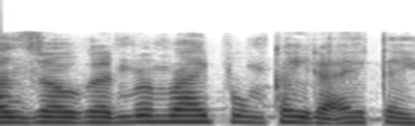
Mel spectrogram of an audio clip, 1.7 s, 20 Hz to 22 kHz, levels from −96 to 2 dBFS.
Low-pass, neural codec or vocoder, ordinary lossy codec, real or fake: none; codec, 16 kHz, 4 kbps, X-Codec, HuBERT features, trained on balanced general audio; none; fake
